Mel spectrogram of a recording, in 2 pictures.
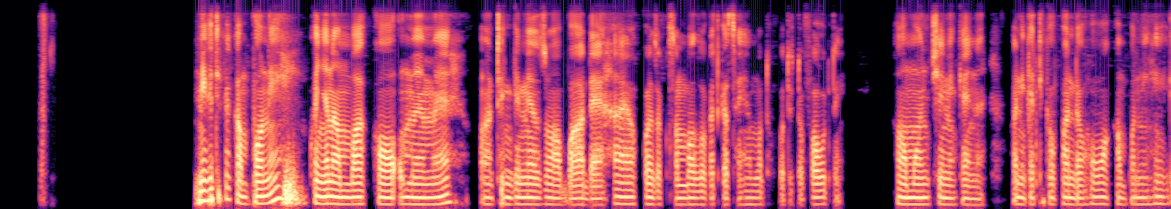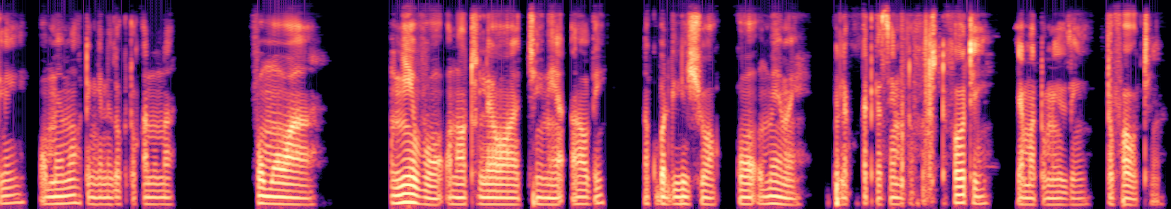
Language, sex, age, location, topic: Swahili, male, 25-35, Nairobi, government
